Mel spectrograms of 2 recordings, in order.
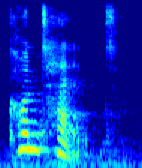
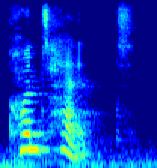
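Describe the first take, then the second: First: The stress is on the second syllable. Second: The same.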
